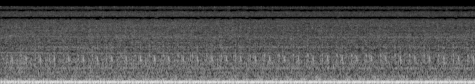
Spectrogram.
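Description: Range Rover 4.6 V8 idling steadily soon after its first start on replacement Bosch four-hole fuel injectors, with a fast, even ticking over the steady low engine hum.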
